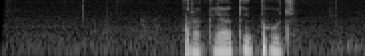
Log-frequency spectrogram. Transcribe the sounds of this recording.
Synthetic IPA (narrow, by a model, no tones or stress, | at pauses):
pɾɐklʲat̪ɨjpʰutʲ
